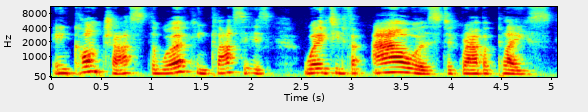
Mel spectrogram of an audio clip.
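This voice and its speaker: A woman's voice: mid-range voice, slow pace, fairly bright tone. A woman reading printed text aloud in an informal, amateur storytelling way, now and then tripping over words. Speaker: vlog co-presenter reading aloud.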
